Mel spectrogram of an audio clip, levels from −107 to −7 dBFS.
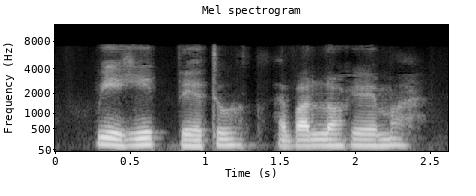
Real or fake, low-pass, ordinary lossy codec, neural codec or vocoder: fake; 7.2 kHz; AAC, 32 kbps; codec, 16 kHz, 1 kbps, X-Codec, HuBERT features, trained on LibriSpeech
